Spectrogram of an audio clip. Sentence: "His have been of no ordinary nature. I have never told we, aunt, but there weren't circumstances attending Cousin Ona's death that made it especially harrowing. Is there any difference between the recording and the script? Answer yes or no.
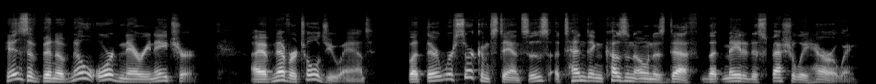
yes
